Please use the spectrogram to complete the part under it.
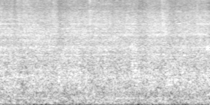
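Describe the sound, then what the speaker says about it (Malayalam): The Nizamuddin–Madgaon Goa Sampark Kranti Express rolls past Pattan Road station with a continuous loud roar, a steady rumble of wheels and rail clatter throughout. No voices are heard. "നിസാമുദ്ദീൻ മഡ്ഗാവ് ഗോവ സമ്പർക്കം എക്സ്പ്രസ്."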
